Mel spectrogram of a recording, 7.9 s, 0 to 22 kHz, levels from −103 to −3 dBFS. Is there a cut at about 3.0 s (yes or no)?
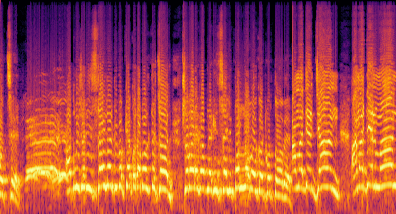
no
